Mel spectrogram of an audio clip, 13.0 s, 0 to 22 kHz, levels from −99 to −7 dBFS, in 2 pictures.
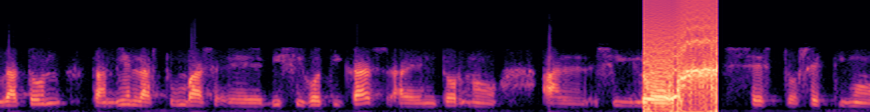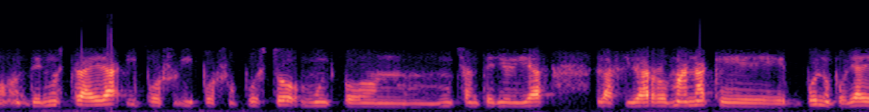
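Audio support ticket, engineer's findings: Float read as integer, 4.83 to 5.38 s. Sudden very loud, harsh burst, waveform near-square at an almost fixed, high level regardless of source level; background noise as loud as the foreground, pitch still traceable. Likely cause: 32-bit float samples read as 32-bit integer, sign and exponent bits driving amplitude. Check the format flag in the decode or conversion stage.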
